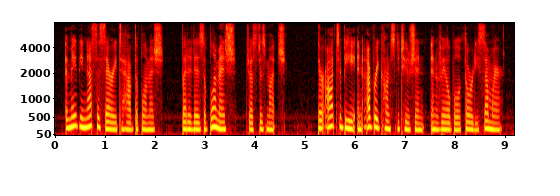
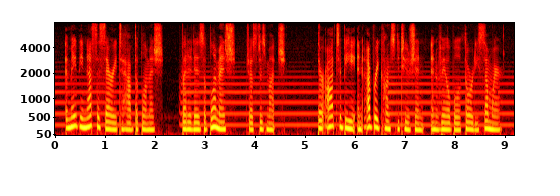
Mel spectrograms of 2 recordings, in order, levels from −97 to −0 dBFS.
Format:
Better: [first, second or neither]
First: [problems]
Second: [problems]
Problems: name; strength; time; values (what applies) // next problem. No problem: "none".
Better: first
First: none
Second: background sound (Trumpet); 20 dB below the speech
